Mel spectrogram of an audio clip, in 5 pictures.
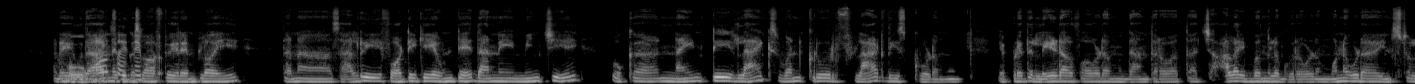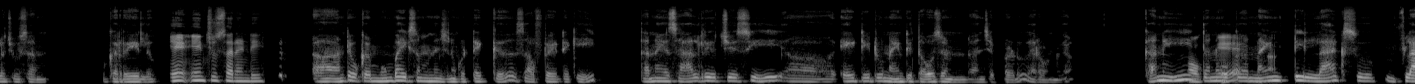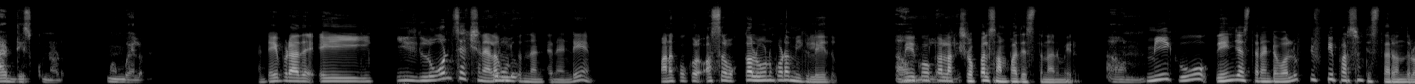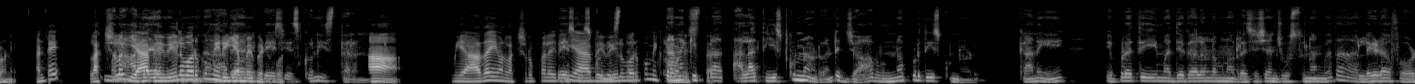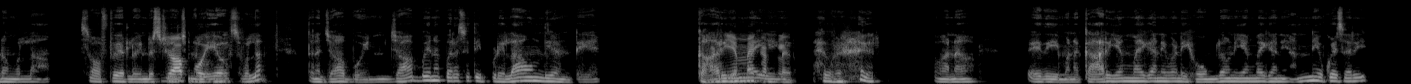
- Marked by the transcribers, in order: in English: "హోమ్ లోన్స్"; in English: "సాఫ్ట్‌వేర్ ఎంప్లాయి"; in English: "శాలరీ ఫార్టి కే"; in English: "నైన్టీ లాక్స్ వన్ క్రోర్ ఫ్లాట్"; in English: "లేడ్ ఆఫ్"; in English: "ఇన్‌స్టాలో"; other background noise; in English: "టెక్. సాఫ్త్‌వేర్ టెకీ"; in English: "అరౌండ్‌గా"; other noise; in English: "నైన్టీ లాక్స్ ఫ్లాట్"; in English: "లోన్ సెక్షన్"; in English: "లోన్"; in English: "లోన్‌లీ"; tapping; in English: "ఈఎమ్ఐ"; in English: "బేస్"; in English: "బేస్"; in English: "లోన్"; in English: "జాబ్"; in English: "రెసెషన్"; in English: "లేడ్ ఆఫ్"; in English: "సాఫ్ట్‌వేర్‌లో, ఇండస్ట్రీలో"; in English: "జాబ్"; in English: "లే ఆఫ్స్"; in English: "జాబ్"; in English: "జాబ్"; in English: "ఈఎమ్‌ఐ"; in English: "కార్ ఈఎ‌మ్‌ఐ"; chuckle; in English: "కార్ ఇఎ‌మ్‌ఐ"; in English: "హోమ్ లోన్ ఇఎ‌మ్‌ఐ"
- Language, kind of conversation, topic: Telugu, podcast, విఫలమైన తర్వాత మీరు తీసుకున్న మొదటి చర్య ఏమిటి?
